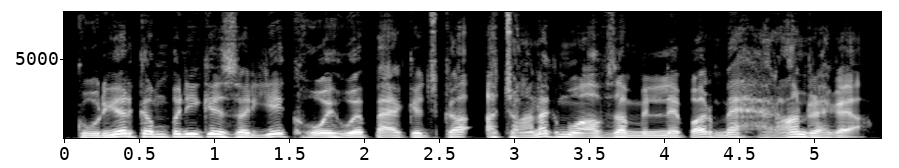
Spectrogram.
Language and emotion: Urdu, surprised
